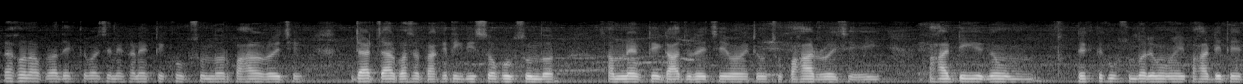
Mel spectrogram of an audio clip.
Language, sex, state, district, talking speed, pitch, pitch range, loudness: Bengali, male, West Bengal, Paschim Medinipur, 165 wpm, 130 Hz, 125-135 Hz, -20 LUFS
